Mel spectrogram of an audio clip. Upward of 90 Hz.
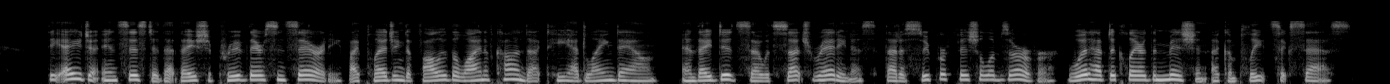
Yes: high, 190 Hz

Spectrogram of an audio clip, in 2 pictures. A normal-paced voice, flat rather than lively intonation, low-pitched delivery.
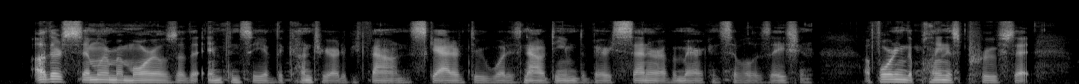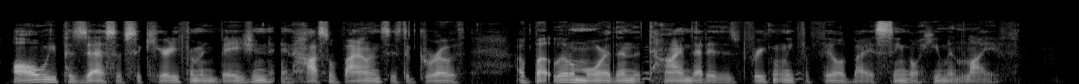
Yes: average, 165 wpm; narrow, 1.6 semitones; very low, 90 Hz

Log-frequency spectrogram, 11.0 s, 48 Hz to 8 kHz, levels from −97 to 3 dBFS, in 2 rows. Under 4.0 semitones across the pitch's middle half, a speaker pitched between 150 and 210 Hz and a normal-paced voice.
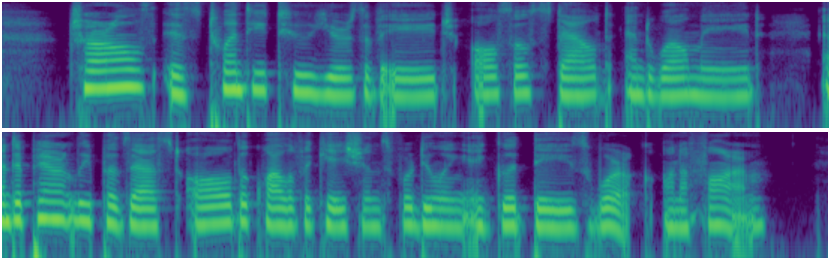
Yes: narrow, 2.5 semitones; medium, 185 Hz; average, 145 wpm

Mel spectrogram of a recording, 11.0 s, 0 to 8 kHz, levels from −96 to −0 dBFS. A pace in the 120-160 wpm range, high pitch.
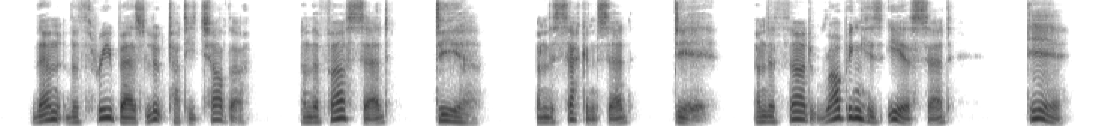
No: average, 155 wpm; medium, 160 Hz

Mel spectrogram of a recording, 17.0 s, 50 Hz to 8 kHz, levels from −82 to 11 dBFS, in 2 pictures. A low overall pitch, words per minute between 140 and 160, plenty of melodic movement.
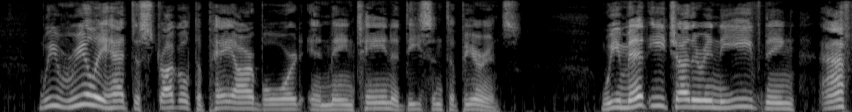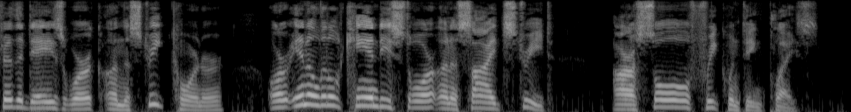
No: medium, 160 Hz; average, 150 wpm; wide, 5.9 semitones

